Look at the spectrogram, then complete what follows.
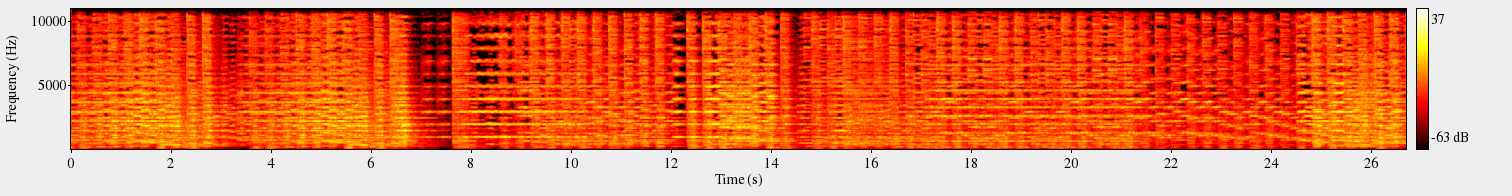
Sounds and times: Violin, fiddle: 0.0s - 26.7s.

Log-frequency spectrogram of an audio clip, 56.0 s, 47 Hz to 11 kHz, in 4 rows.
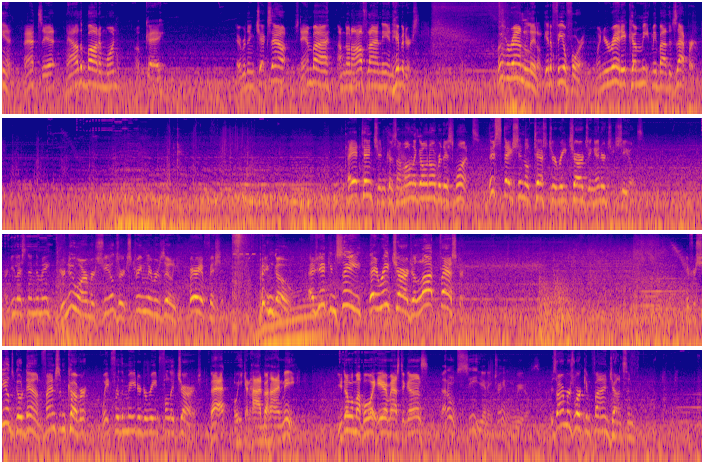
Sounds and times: Speech: 0.0s - 3.2s, 4.7s - 8.3s, 9.9s - 13.9s, 20.9s - 26.8s, 28.0s - 32.5s, 33.1s - 37.3s, 41.7s - 47.9s, 48.7s - 54.7s.

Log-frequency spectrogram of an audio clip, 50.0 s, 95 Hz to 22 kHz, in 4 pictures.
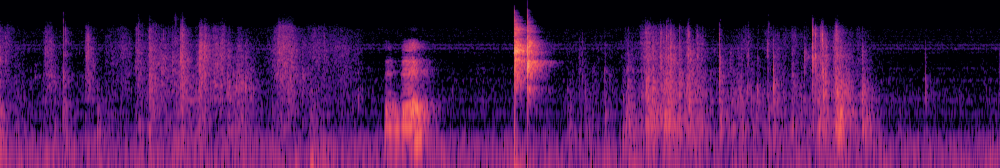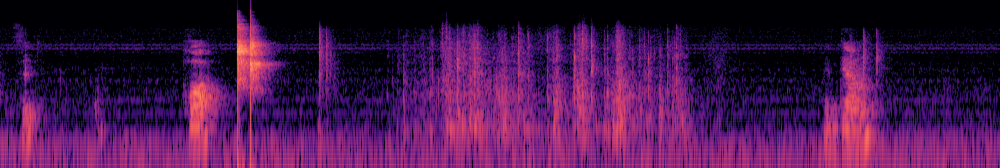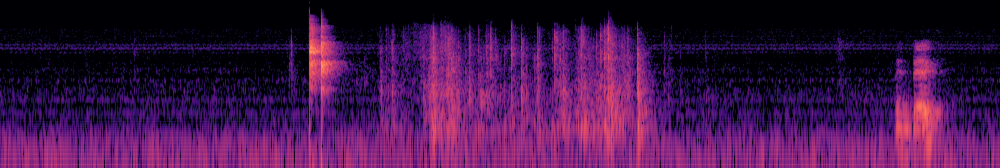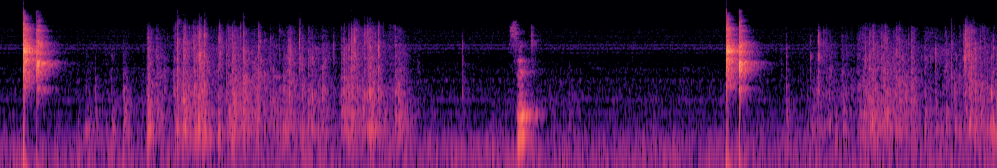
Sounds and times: Speech: 4.8s - 5.5s, 12.7s - 13.0s, 14.8s - 15.3s, 22.8s - 23.5s, 36.2s - 36.9s, 43.9s - 44.3s.

